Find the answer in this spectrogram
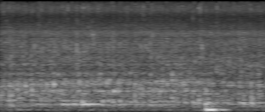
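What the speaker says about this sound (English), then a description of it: "When that's done, make sure you flush this right here." A household toilet flushes after a Shark NeverTouch Pro dirty-water tank is emptied into it, a close, steady rushing of water with a brief low gurgle near the end.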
